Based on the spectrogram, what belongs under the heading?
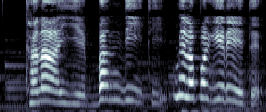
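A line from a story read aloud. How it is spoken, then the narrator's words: Chimpanzee shrieking. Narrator (Italian): strillò lo scimpanzé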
